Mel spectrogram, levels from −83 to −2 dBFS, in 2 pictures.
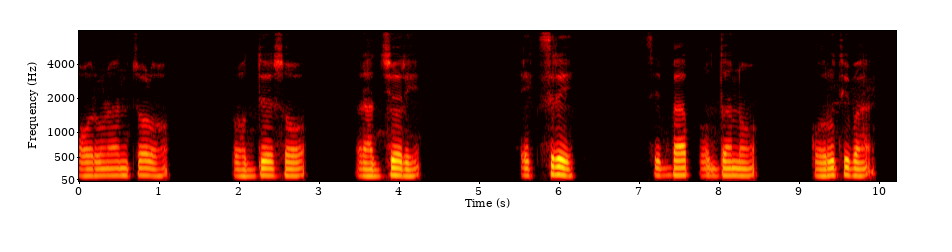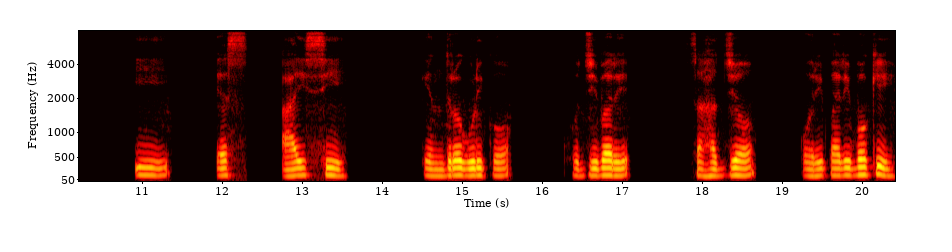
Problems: none marked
